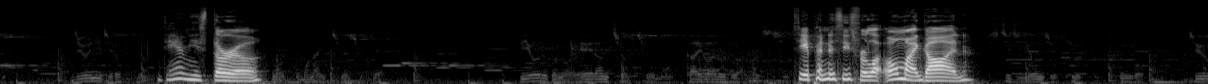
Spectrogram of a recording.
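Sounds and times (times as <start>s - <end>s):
woman speaking loudly: 1.6s - 2.6s, 8.0s - 9.7s.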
